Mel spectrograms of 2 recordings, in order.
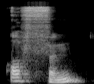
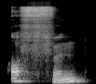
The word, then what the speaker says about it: often: correct you can say often often how often or you can hear the T how often how often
